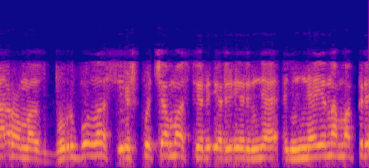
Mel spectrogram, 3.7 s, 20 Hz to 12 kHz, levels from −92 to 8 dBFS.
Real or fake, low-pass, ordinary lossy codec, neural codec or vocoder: real; 7.2 kHz; AAC, 32 kbps; none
